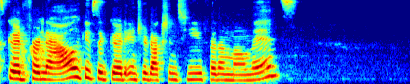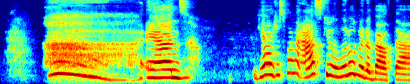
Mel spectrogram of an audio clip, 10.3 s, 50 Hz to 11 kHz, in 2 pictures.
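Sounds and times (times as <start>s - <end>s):
speech: 0.1s - 3.6s, 5.7s - 7.6s, 8.3s - 10.2s
person taking a brief soft inhale during breathwork: 5.2s - 6.9s
person's voiced sigh-like exhale: 5.2s - 6.9s.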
